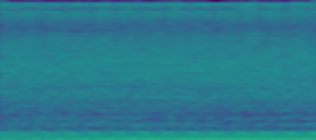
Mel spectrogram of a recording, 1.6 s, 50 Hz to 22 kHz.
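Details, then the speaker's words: Toyota 2JZ in an Altezza, first startup with a new Comp 6767 turbo: a deep, even, low rumble with a steady pulse and no misses; idling fine, though it sounds like a fat exhaust leak. "I think it was as hard to drop on it but it sounds like it's actually idling fine"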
